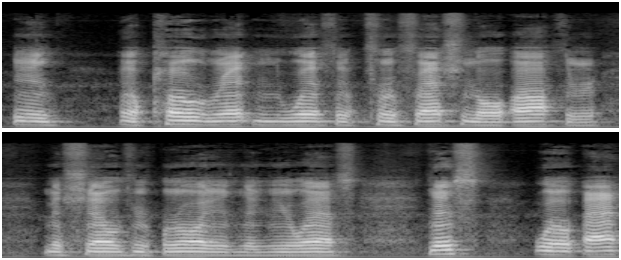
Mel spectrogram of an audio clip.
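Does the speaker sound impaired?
Yes: Treacher Collins syndrome; congenital, cleft palate and jaw surgeries, tracheostomy, deaf three years, bone conduction hearing aids, speech therapy; adult, wears hearing aid, tracheostomy scar, does public speaking; voice distorted, some cannot understand, worse on telephone, repeating takes energy, intelligible after years of therapy.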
